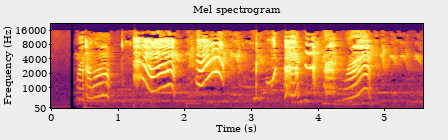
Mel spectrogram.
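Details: A pet green ringneck parrot repeatedly says "Mami" in a shrill, squawky voice, several times in quick bursts with swooping pitch, indoors.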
